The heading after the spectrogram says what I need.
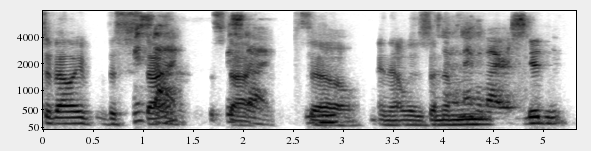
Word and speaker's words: Vistide: So the actual answer was, how do you pronounce it, Valerie? Vistide.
